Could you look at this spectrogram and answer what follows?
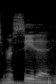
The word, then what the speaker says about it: Reseda: Yes, Reseda.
